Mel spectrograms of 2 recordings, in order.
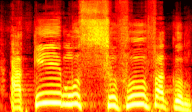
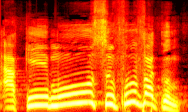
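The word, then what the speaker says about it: أقيموا صفوفكم: উনি প্রথমে হাদিসটা পড়ার সময় পড়ছেন সহি, কিন্তু অর্থ করার সময় এই শব্দটাকে উচ্চারণ করতে গিয়ে পড়তেছেন আকিমুস সুফুফাকুম। চিন্তা করে দেখেন, যখন হাদিসটা ডাইরেক্ট পড়ছে তখন শুদ্ধ করে পড়ছে যে আকিমু সুফুফাকুম, কিন্তু যখন এটার অর্থ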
